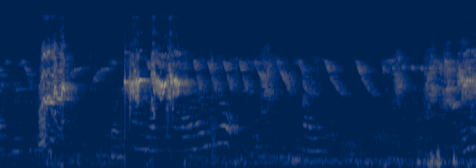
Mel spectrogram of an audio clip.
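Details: Asian pied starling singing a varied song: loud harsh, scratchy bursts mixed with quick descending whistled slurs and chattering notes, fairly continuous, with some faint background noise.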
